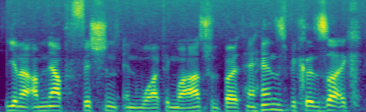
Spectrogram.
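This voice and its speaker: A man's voice: mid-range voice, steady tone, brisk. A man swearing his way through a rambling story. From Samoan heritage. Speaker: DJ, podcast host. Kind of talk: casual drunken storytelling.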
